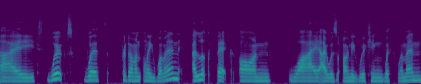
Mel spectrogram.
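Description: A woman with a New Zealand accent talks at a very slow pace and a fairly low pitch. Her intonation is fairly even, and the sound is dry and close with no echo. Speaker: self-worth coach. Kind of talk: casual interview chat.

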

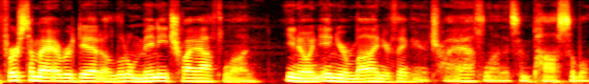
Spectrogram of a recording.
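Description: The speaker moves at a fairly quick pace in a monotone, flat intonation. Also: man. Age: 50s. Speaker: podcast co-host, men's coach. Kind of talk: casual chat.

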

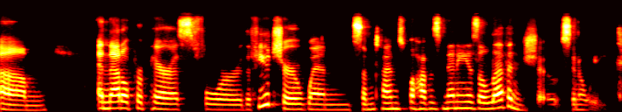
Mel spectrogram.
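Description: On a very clean recording with a silent background, a woman with an American accent uses an ordinary speaking voice, medium in pitch, with fairly even intonation at a moderate pace. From US Southwest, New Mexico. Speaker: circus singer. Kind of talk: interview.

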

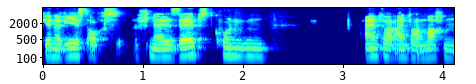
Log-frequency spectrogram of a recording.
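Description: The man talks very slowly. His voice is medium in pitch. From Saarland, Germany. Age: 30s. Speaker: personal trainer. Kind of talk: interview. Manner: hesitant, many fillers.

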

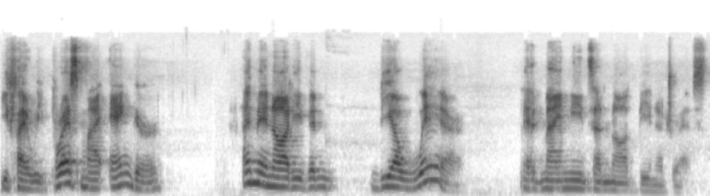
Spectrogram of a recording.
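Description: A man with a medium-pitched voice talks at a fairly slow pace, leaving long, frequent pauses. His pitch swings very widely and his loudness rises and falls sharply, all against a quiet background. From Switzerland, of Spanish parents, raised all over the world. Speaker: shaman and plant medicine facilitator. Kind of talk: interview conversation.

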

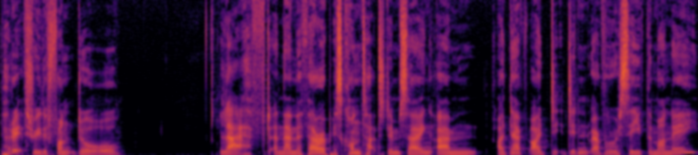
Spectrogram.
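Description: Here a woman speaks with a British accent. Her pitch variation is ordinary. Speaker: comedian. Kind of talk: casual chat interview. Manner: sarcastic-sounding tone.

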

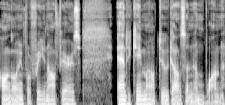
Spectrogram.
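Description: With a Swedish accent, a man speaks in a dry, close recording with no echo. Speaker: author and entrepreneur. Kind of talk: interview conversation. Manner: halting.

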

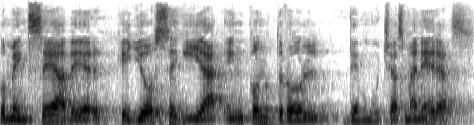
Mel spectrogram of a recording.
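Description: Speaking in an unremarkable speaking voice, a man keeps a medium pitch with ordinary variation. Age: 60s. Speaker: retreat speaker giving a spiritual talk. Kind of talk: spiritual testimony.

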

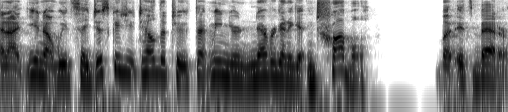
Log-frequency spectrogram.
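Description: Using a normal speaking voice, a woman talks at a fairly quick pace and medium pitch, with ordinary pitch variation and very even loudness. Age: 60s. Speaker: host's mother. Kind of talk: casual chat.

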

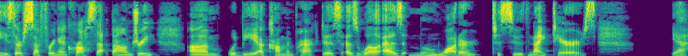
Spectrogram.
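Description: In an American accent, a woman with an unremarkable speaking voice talks fairly slowly at a fairly low pitch with ordinary pitch variation. The sound is dry and close with no echo, on a very clean recording with a silent background. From Blue Ridge Mountains, Virginia/West Virginia border. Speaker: podcast host, practicing witch. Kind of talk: casual chat.

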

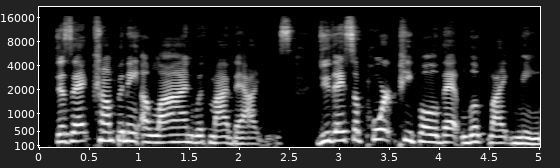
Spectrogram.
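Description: A woman with an unremarkable speaking voice talks at a moderate pace, her fairly high pitch carried by lively intonation. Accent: American. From US South, Atlanta, Georgia. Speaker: finance educator and accountant. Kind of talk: interview.

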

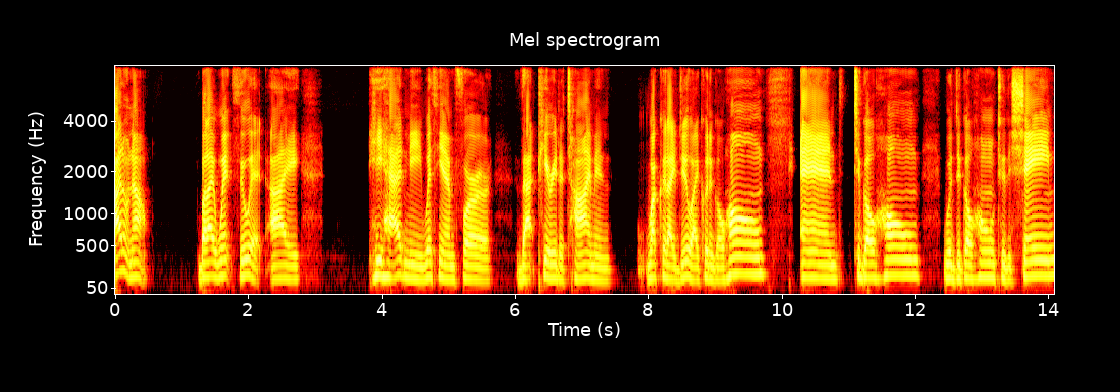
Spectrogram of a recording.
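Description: Very slow and marked by long, frequent pauses, a woman's very deep, low voice shows ordinary pitch variation in a very clean recording with a silent background. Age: 50s. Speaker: podcast host and nonprofit founder. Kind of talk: personal testimony. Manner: halting, with many fillers and repetitions.

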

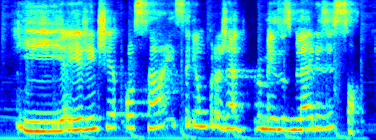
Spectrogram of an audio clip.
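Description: Ordinary pitch variation from a woman, with noticeable background noise. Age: 20s. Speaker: makeup artist. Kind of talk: casual chat.

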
